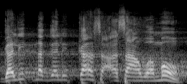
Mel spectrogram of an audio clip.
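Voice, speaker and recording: A man's voice: sits high, steady tone, a little fast, creaky, a bit bright. A male parish priest giving a conversational homily in a church, teasing his listeners and asking them frequent rhetorical questions. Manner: playful, teasing asides. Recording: long church reverb.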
